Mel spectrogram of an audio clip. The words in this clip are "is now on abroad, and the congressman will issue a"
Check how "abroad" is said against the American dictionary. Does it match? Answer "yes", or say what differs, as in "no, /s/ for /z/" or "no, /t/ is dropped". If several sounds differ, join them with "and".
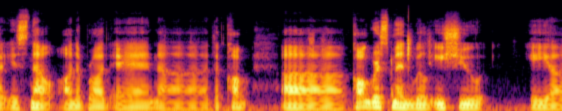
yes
